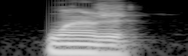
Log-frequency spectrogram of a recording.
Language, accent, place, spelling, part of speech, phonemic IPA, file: French, France, Lyon, oinj, noun, /wɛ̃ʒ/, LL-Q150 (fra)-oinj.wav
- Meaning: joint (marijuana cigarette)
